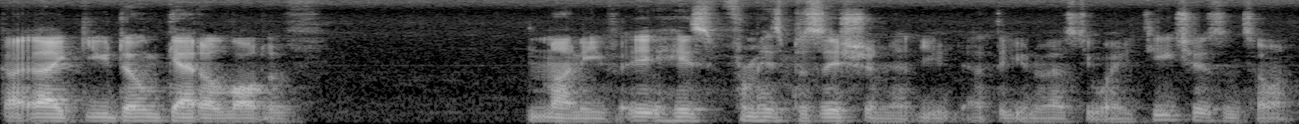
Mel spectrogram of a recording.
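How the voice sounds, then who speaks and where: A man thinking aloud in an unscripted monologue, halting and full of restarts, with small laughs as he offers his opinions. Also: low-pitched, fairly even intonation, vocal fry, a little hiss or hum. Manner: musing, opinionated. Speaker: speaker on creative careers.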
